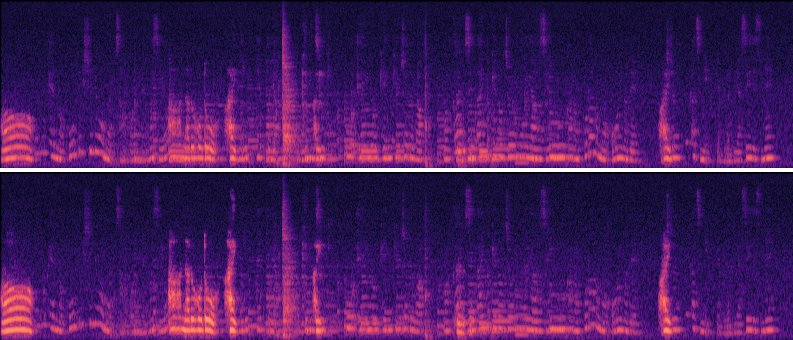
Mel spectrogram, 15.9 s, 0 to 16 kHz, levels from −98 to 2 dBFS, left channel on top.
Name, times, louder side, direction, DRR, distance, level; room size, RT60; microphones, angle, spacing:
voice 1, 0.0-0.7 3.4-4.7 6.3-6.4 9.1-9.3 13.2-13.4, right 8 dB, 75° right, 0.3 m, -26 dB
voice 2, 0.7-3.4 4.6-6.5 6.9-8.4 8.9-12.7 13.2-13.6 13.8-15.5, left 2 dB, 75° left, 2.7 m, -40 dB
Guitar, 2.2-11.6, left 2 dB, 35° left, 1.4 m, -41 dB
11.5 x 4.2 x 3.4 m
head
